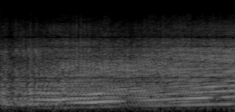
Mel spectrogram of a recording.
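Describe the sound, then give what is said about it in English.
Engines of cars drag racing outside, a steady, faint droning roar with layered tones that climb slightly as the engines rev. “just some kids drag racing outside, I think”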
